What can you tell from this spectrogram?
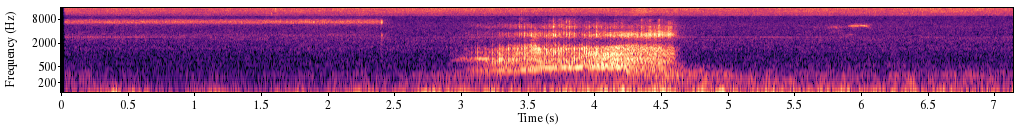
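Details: A cat awaiting a doctor's appointment, which now pushes away her AeroKat inhaler spacer, breathes quietly and roughly, with one louder snoring breath midway against low room noise; snoring/noisy breathing.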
